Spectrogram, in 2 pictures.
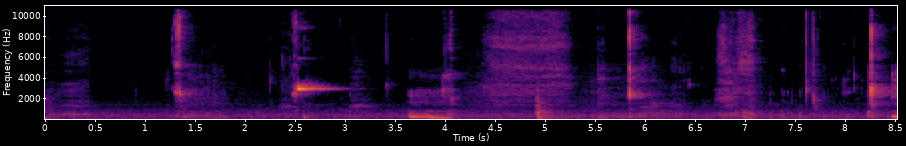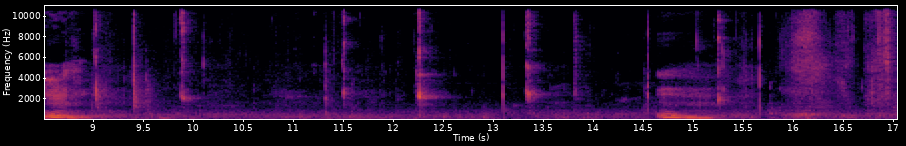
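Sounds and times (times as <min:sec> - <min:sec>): person humming mm: 0:03.6 - 0:04.2, 0:14.6 - 0:15.4.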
